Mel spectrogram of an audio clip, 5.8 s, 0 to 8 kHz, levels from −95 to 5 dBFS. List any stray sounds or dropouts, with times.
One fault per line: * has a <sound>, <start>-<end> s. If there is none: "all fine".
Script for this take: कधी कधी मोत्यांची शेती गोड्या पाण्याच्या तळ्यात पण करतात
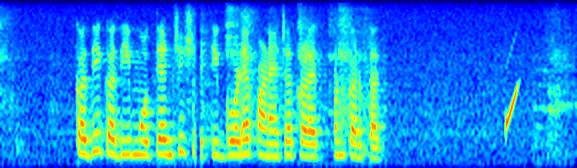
* has a dropout, 1.9-2.0 s
* has a chirp, 5.1-5.2 s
